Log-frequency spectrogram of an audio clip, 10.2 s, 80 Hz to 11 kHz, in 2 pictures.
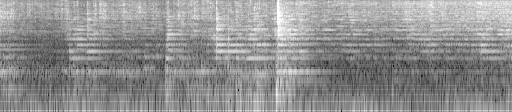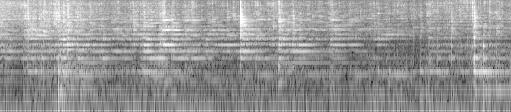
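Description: Fingernails scratch and tap across the dimpled inside of a large, shallow, hollow, empty hammered brass-colored metal bowl. A soft, continuous scratching carries steady metallic ringing overtones, with a low hum near 477 Hz, and four sharper taps stand out with bright, short-lived rings.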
